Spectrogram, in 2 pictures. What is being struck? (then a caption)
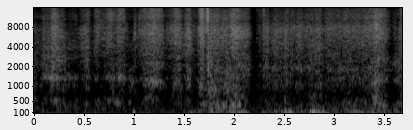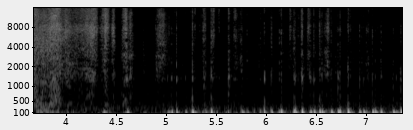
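Foam cylinder. Fingertips rub and scratch a hand-sized black foam cylinder held in both hands. For the first four seconds there is a soft, airy hiss that swells and fades. It then turns into quick, uneven, muffled low thumps and scratches that grow louder toward the end.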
